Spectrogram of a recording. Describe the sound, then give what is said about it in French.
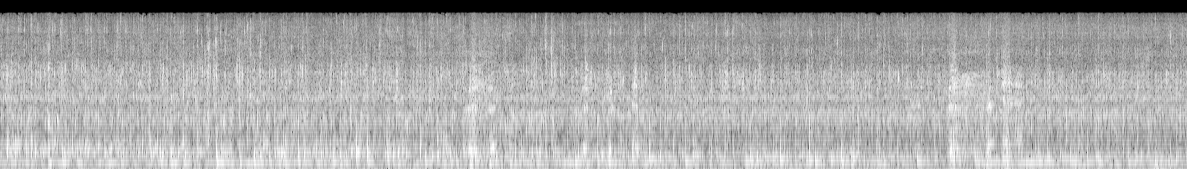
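Water fills a bathtub for a bath, a steady rushing gush that stays even and fairly loud from start to finish, with no talk over it. “les deux femmes nous mettent dans la baignoire Edmond pour lui faire prendre son bain.”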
